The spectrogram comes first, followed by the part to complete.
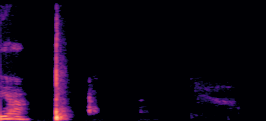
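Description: A woman says "yeah" over a video call, followed by a brief click and a faint breathy sound.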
